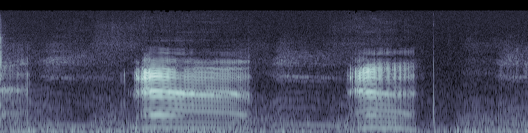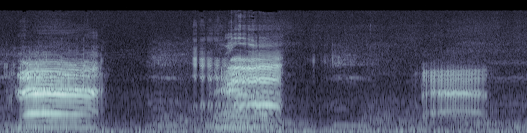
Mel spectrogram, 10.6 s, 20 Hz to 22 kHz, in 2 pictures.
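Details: Sheep in nature, spatial-audio field recording on Insta360 X3 and Zoom H2n: loud, clear, quavering bleats about every two seconds, each roughly a second long and rich in harmonics, alternating with softer lower calls.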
